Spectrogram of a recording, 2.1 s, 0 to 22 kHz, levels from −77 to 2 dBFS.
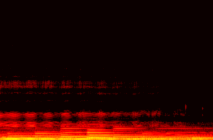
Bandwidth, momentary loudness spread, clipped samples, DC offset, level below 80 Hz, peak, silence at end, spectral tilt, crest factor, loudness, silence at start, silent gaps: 9.6 kHz; 6 LU; under 0.1%; under 0.1%; -56 dBFS; -14 dBFS; 0 s; -8 dB/octave; 12 dB; -28 LUFS; 0 s; none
